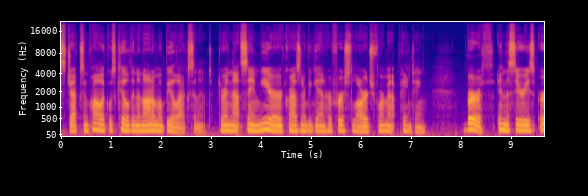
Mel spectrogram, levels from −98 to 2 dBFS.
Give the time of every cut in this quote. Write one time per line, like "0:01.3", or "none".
0:03.1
